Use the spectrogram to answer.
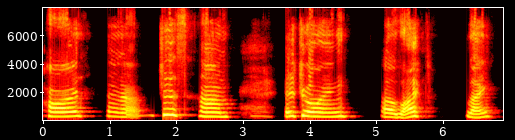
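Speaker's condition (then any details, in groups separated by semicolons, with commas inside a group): ALS; sporadic form, onset in pinky finger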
